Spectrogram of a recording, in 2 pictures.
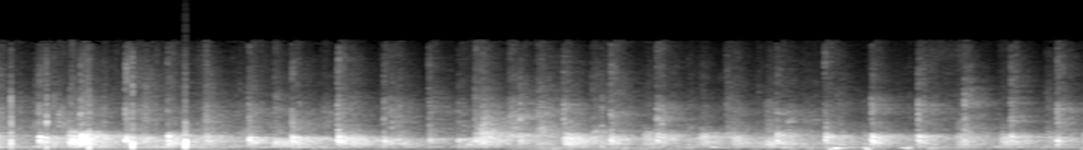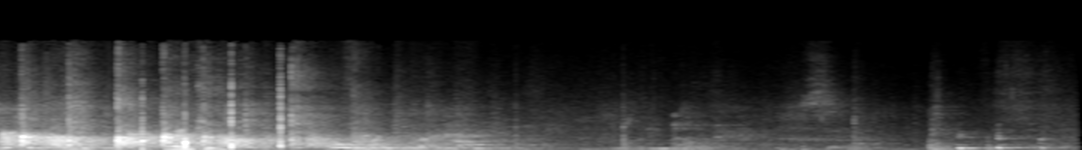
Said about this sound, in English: So let's give them a bit of a round of applause and say thank you.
